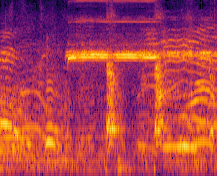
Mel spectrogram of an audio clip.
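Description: Referee's whistle blown in one long steady blast starting about two-thirds of a second in, blowing the play dead after the tackle. Voices from the sideline are heard around it.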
